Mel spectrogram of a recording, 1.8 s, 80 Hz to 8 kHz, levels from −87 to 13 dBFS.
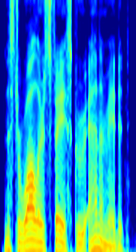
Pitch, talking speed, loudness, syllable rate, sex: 100 Hz, 165 wpm, -18 LUFS, 5.5 syllables/s, male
